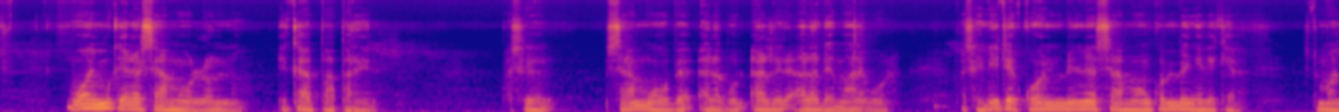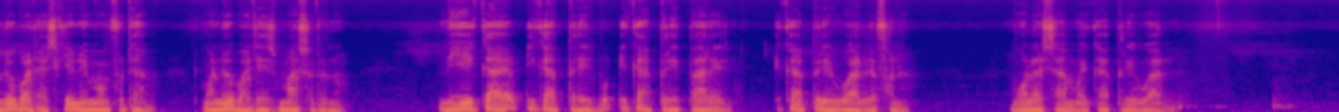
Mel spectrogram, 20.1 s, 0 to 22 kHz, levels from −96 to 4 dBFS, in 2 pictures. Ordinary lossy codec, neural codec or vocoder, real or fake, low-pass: none; vocoder, 48 kHz, 128 mel bands, Vocos; fake; none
